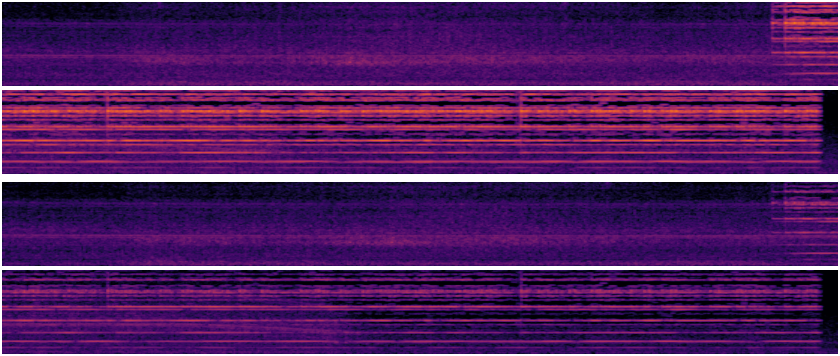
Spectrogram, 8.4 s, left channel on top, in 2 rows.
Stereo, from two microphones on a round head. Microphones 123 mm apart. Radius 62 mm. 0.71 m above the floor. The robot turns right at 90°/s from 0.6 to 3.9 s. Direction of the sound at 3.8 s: 80° left.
